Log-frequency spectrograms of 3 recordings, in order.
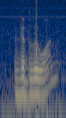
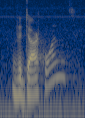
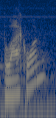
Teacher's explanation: the second speaker uses rising intonation to ask for clarification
